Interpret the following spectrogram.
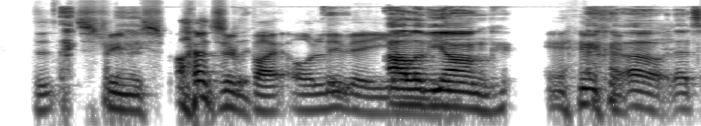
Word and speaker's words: Olive Young: The stream is sponsored by Olive Young.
